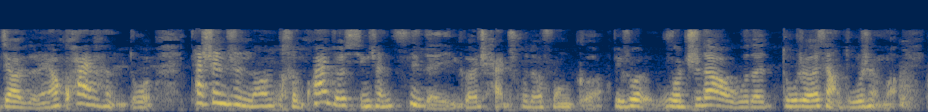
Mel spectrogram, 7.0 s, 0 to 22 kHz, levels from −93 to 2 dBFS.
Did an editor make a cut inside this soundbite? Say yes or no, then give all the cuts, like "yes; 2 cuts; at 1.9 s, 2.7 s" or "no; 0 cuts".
yes; 1 cut; at 4.6 s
